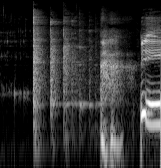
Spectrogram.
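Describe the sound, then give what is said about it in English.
Carbonated canned wine pours and splashes into glasses in several bubbly bursts, ending with a bright clink or ringing tone. “So, it's like little mini wines, you guys. Like, yeah, that's so cute. Okay, so we're going to pour these in here.”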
